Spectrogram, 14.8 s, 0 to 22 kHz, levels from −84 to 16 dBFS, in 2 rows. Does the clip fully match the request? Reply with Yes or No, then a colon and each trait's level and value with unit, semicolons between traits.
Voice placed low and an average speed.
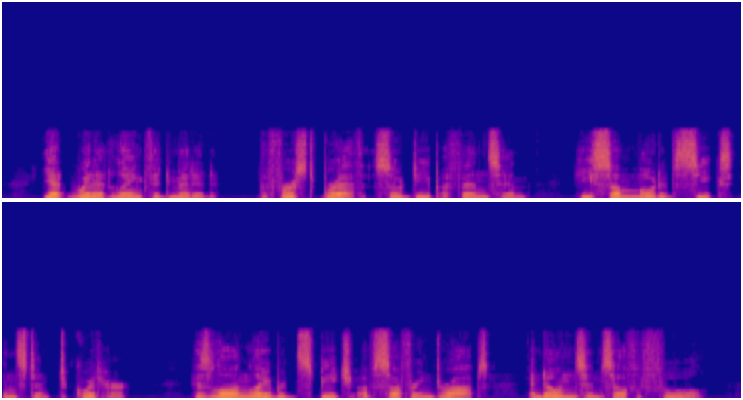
No: low, 130 Hz; slow, 130 wpm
